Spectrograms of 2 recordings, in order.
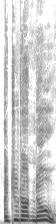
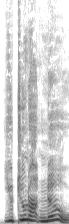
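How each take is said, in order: First: Higher-pitched, mildly fearful denial; frightened cry. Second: Higher, louder echo of her denial; accusing retort. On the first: Poor wife answering her husband about the key, frightened cry. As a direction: cry it out as a frightened woman, understated. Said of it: "cried the poor woman, paler than death". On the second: Bluebeard confronting his wife over the key, accusing retort. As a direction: throw it back as an accusation. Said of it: "replied Bluebeard". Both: A narrator's reading.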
